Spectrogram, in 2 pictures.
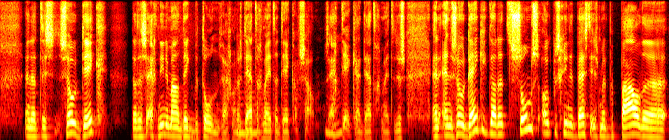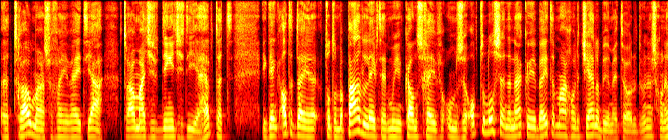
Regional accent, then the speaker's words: Eindhoven, North Brabant, Netherlands; ik kom uit Eindhoven en mijn familie deed gewoon lekker beton storten. Mijn vader heeft ook in een betonfabriek gewerkt.

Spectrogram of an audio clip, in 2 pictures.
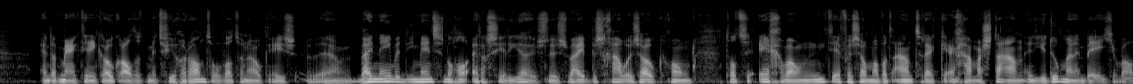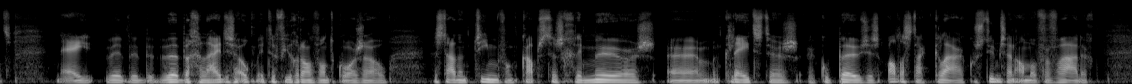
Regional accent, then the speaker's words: Rijnsburg, South Holland, Netherlands; dan zeg ik wel eens waar ik vandaan kom, Katwijk, hè, noem ik dan altijd, maar zeg maar, ik ben een onderdeel hoor, Rijnsburg.

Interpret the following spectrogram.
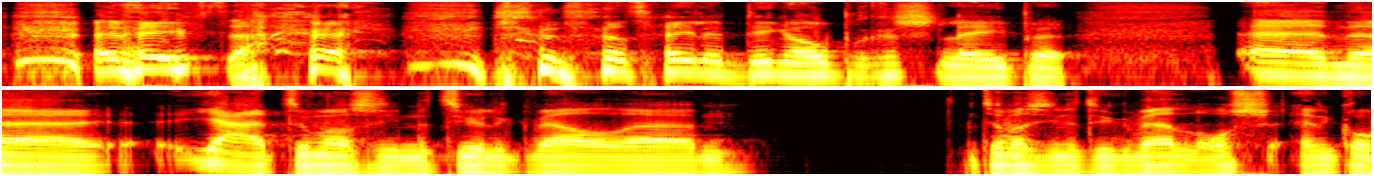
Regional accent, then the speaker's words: Wageningen, Gelderland, Netherlands; Ik kom uit Wageningen.

